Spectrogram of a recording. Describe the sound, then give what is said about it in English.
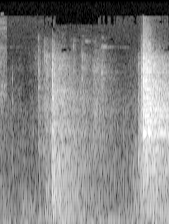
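Double doors swing open into a command center with a soft mechanical whoosh, followed moments later by a sharper, brighter rush of air as they finish opening, fairly loud, with no voices. “The double doors swing open, and you find yourself in what appears to be some kind of command center.”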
